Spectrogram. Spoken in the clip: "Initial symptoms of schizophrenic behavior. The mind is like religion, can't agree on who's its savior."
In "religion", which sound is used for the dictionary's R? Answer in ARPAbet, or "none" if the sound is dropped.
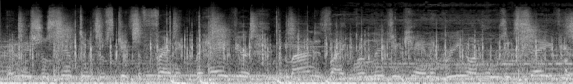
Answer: R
